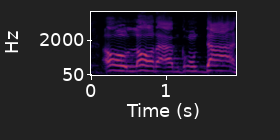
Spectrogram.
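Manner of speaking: ordinary talk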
